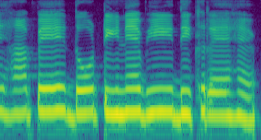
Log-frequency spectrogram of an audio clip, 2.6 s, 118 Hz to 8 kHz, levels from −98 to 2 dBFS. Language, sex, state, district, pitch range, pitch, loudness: Hindi, female, Jharkhand, Deoghar, 260-275 Hz, 265 Hz, -11 LUFS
